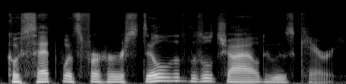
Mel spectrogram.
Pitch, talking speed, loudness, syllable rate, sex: 120 Hz, 190 wpm, -20 LUFS, 4.7 syllables/s, male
